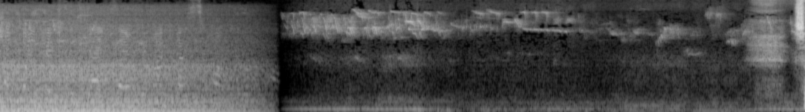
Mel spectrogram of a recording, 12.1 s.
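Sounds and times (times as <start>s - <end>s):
small birds twittering: 4.2s - 12.0s.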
